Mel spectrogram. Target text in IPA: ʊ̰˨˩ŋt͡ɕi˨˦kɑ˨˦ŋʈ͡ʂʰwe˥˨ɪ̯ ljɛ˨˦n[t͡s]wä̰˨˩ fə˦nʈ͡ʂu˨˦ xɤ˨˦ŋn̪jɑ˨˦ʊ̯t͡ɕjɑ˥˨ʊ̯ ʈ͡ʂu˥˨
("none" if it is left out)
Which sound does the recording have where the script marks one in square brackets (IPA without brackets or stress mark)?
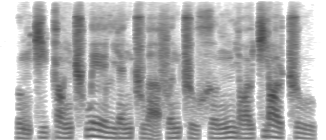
ʈ͡ʂ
